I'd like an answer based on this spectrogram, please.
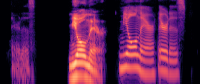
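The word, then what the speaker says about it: Mjölnir: he was F like it's pronounced muire muire and then he probably repeated it even slower muire I stopped oh yeah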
